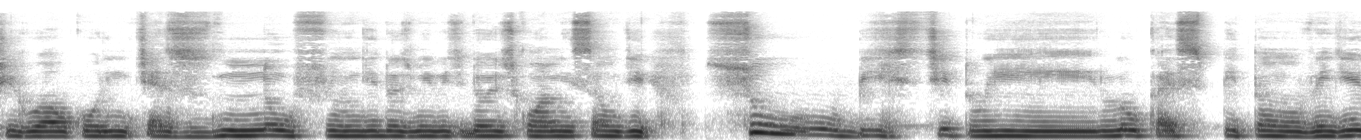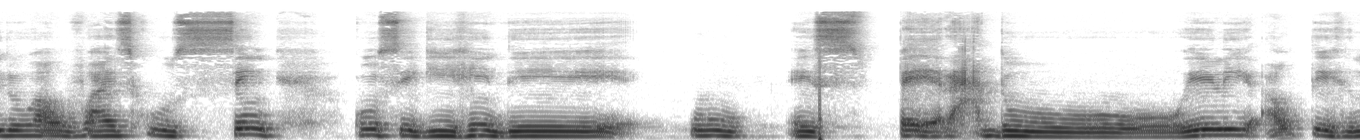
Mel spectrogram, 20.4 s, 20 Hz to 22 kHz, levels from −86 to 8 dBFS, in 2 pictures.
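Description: At 16.35 to 16.38 s, a sudden voltage step, likely from a plug, switch or static discharge, enters the signal path and produces a single loud pop. The thump jumps roughly 10 dB above the surrounding level, while the sound continues underneath.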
